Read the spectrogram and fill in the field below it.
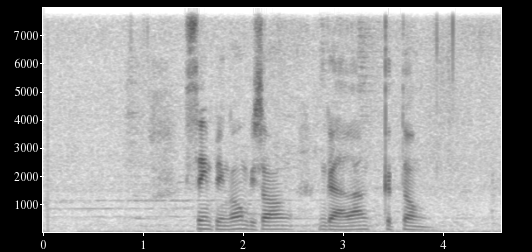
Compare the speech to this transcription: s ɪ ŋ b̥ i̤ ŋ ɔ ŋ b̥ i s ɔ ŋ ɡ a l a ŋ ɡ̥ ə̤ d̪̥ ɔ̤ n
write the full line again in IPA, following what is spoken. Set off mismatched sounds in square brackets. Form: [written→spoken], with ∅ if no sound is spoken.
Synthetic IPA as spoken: s ɪ ŋ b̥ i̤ ŋ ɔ ŋ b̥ i s ɔ ŋ ɡ a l a ŋ ɡ̥ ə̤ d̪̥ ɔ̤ [n→ŋ]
